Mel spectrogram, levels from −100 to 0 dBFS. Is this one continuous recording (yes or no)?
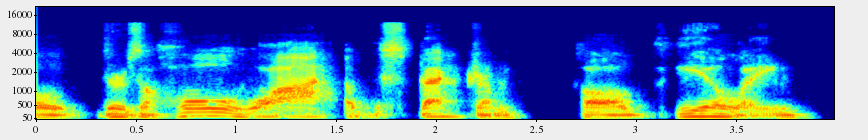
yes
